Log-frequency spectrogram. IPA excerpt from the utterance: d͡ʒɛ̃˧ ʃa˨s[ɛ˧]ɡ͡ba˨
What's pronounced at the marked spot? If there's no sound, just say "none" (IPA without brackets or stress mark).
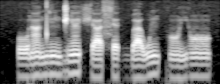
ɛ˨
